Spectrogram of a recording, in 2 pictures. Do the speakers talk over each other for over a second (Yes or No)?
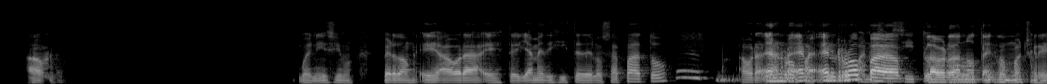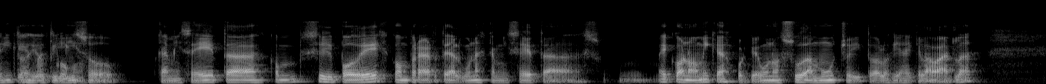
Yes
